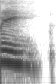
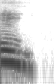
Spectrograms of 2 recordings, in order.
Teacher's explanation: E eu tenho um eis aqui, não é irresistíveis, resistíveis, eis, que seria aí, né, parecido com o dígrafo vocálico, mas a gente vai chamar de ditongo, porque são dois fonemas de vogal, o ei, tá? Que não é nem e, nem i, é ei, como se fosse um em, mas é ei, tá?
